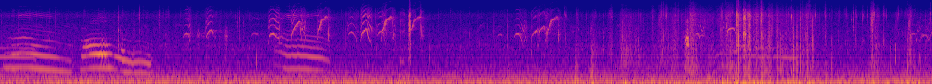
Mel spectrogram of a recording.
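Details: Stray kittens, soaked in the rain as a typhoon approaches, crying while two mother cats guide the way to them; several descending, wavering meows in the first five seconds, some thin high chirps, then clattering bursts over a steady low rumble of rain.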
